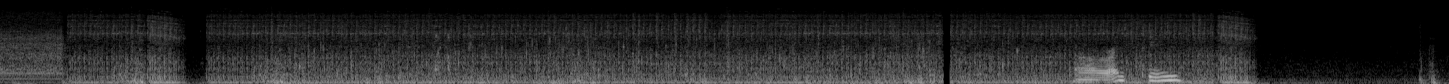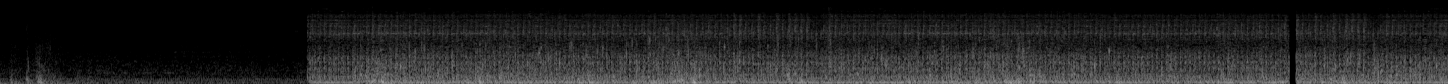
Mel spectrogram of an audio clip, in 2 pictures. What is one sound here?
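A drill grinds steadily through rock.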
